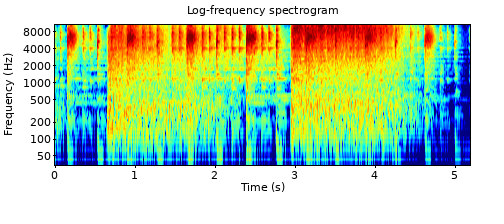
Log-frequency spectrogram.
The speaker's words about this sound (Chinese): 这时候，远处又传来一阵爆破声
